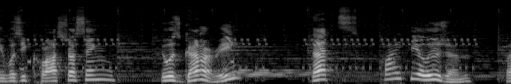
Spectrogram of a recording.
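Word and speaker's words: Gramarye: The Man Behind the illusion valent gamier grar gramar I already forgot how to pronounce his name sorry was he crossdressing it was gramarie that's quite the illusion but I still don't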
